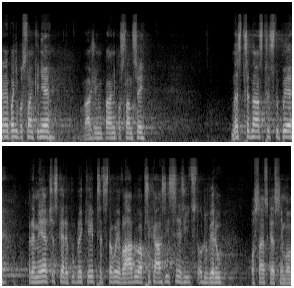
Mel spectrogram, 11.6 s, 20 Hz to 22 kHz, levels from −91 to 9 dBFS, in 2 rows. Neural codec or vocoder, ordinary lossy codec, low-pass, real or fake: vocoder, 44.1 kHz, 128 mel bands, Pupu-Vocoder; Opus, 16 kbps; 14.4 kHz; fake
